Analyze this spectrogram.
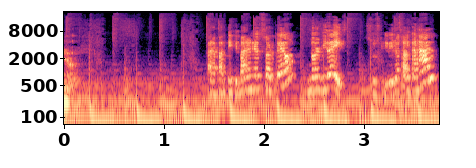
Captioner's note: cartoon voice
